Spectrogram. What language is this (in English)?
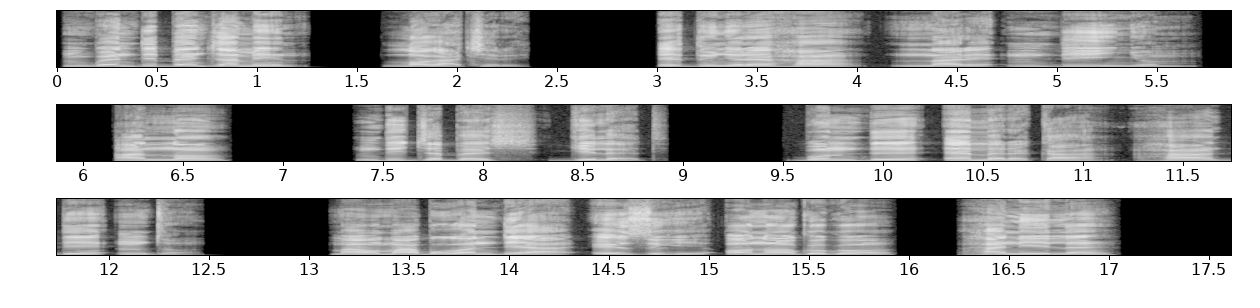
Igbo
